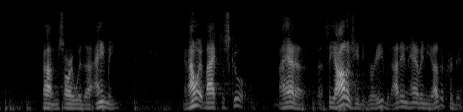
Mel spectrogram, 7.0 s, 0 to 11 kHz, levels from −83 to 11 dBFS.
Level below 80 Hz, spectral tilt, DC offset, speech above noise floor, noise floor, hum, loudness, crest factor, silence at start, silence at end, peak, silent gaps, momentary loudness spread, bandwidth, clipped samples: -78 dBFS; -3.5 dB/octave; under 0.1%; 35 dB; -72 dBFS; none; -35 LUFS; 24 dB; 0.65 s; 0.15 s; -14 dBFS; none; 22 LU; 7.6 kHz; under 0.1%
